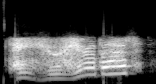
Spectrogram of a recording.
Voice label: heard sound, seal fem; vo; Counter Strike Model Pack; CS:GO

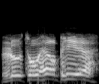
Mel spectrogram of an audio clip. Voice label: request help, jungle male; agents

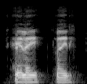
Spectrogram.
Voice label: babble; Portal 2

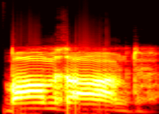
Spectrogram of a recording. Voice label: bomb planted, jungle male; vo; agents; Source Model Packs; Counter Strike Model Pack; CS2

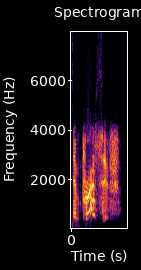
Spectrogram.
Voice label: compliment, vo fem; agents; Source Model Packs; Counter Strike Model Pack; CS2

